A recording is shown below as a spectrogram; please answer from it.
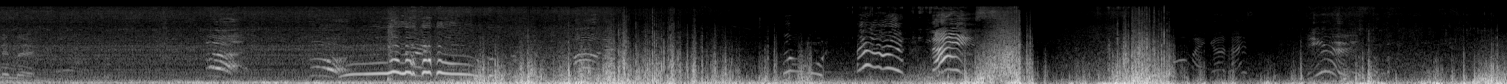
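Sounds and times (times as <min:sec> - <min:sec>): wind rushing over microphone: 0:00.2 - 0:15.0
people whooping and laughing: 0:03.1 - 0:05.2.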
